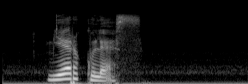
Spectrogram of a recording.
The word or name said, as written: miyerkules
